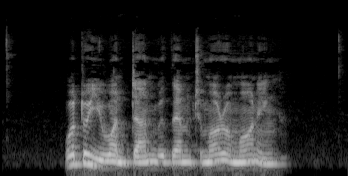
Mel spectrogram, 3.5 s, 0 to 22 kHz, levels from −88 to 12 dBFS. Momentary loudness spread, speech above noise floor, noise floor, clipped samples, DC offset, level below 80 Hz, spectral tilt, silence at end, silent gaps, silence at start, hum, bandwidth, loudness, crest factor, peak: 9 LU; 51 dB; -68 dBFS; under 0.1%; under 0.1%; -60 dBFS; -6.5 dB/octave; 0.65 s; none; 0.65 s; none; 10.5 kHz; -18 LUFS; 16 dB; -4 dBFS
